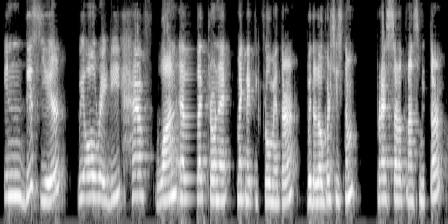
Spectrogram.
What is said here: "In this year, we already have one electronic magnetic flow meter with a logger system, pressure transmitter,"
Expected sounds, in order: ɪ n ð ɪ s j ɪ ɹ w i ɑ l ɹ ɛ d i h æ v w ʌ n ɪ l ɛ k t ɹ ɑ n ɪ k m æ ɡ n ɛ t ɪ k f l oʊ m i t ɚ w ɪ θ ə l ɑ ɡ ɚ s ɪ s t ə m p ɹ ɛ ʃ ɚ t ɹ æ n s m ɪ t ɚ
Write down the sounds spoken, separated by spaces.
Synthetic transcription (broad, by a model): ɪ n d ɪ s j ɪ ɹ w i ɑ l ɹ ɛ d i h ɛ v w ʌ n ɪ l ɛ k t ɹ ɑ n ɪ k m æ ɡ n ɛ t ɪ k f l oʊ m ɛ t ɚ w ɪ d ə l ɑ ɡ ɚ s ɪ s t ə m p ɹ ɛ s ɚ t ɹ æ n s m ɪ t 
